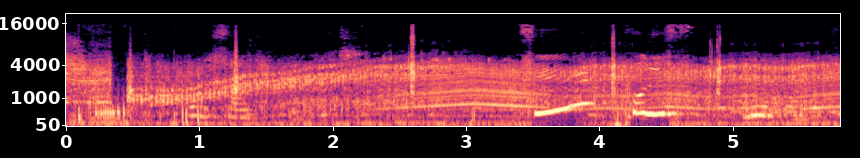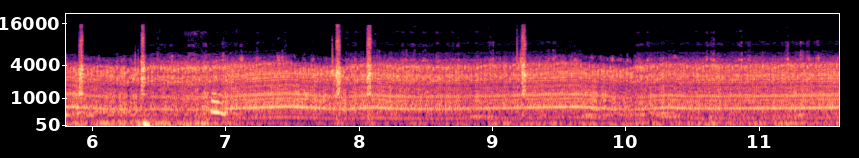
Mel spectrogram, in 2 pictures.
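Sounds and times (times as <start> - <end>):
car engine humming while driving: 0.0 - 11.6
sharp clicks: 0.0 - 11.6.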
